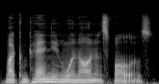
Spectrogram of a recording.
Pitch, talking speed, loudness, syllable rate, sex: 100 Hz, 225 wpm, -19 LUFS, 6.1 syllables/s, male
